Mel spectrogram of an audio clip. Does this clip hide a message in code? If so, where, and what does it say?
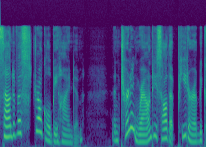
No, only speech in English.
